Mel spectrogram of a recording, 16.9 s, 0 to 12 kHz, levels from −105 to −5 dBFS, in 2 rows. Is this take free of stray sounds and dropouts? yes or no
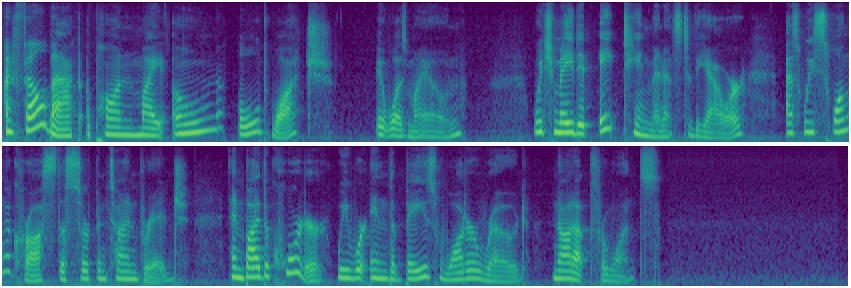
yes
